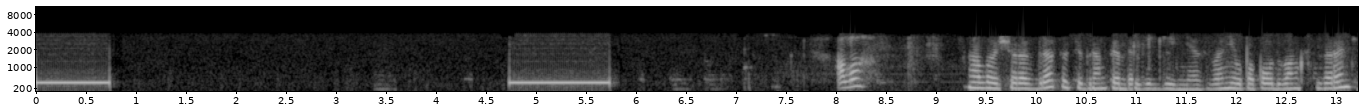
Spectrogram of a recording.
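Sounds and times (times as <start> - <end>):
telephone ringback tone while a call is transferred to an operator: 0.0 - 0.8, 4.8 - 5.8
speech: 8.0 - 8.4, 9.3 - 13.2.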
